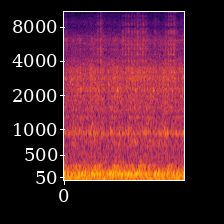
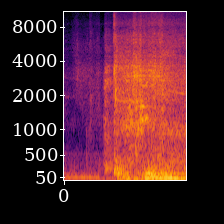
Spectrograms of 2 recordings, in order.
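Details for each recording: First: 1965 Mustang straight six, Autolite 1100 carburetor after adjustments: low, slow, lumpy idle with deep steady rumble, running nicely otherwise; idle speed too low, idle speed screw needs turning up toward 800 rpm. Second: 1965 Ford Mustang straight-six with Autolite 1100 carburetor, choke disengaged, base screw settings, timing at six degrees BTDC before adjustment; quick crank, catches at once, settles into steady even idle around four beats a second; runs great after idle screw fix.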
